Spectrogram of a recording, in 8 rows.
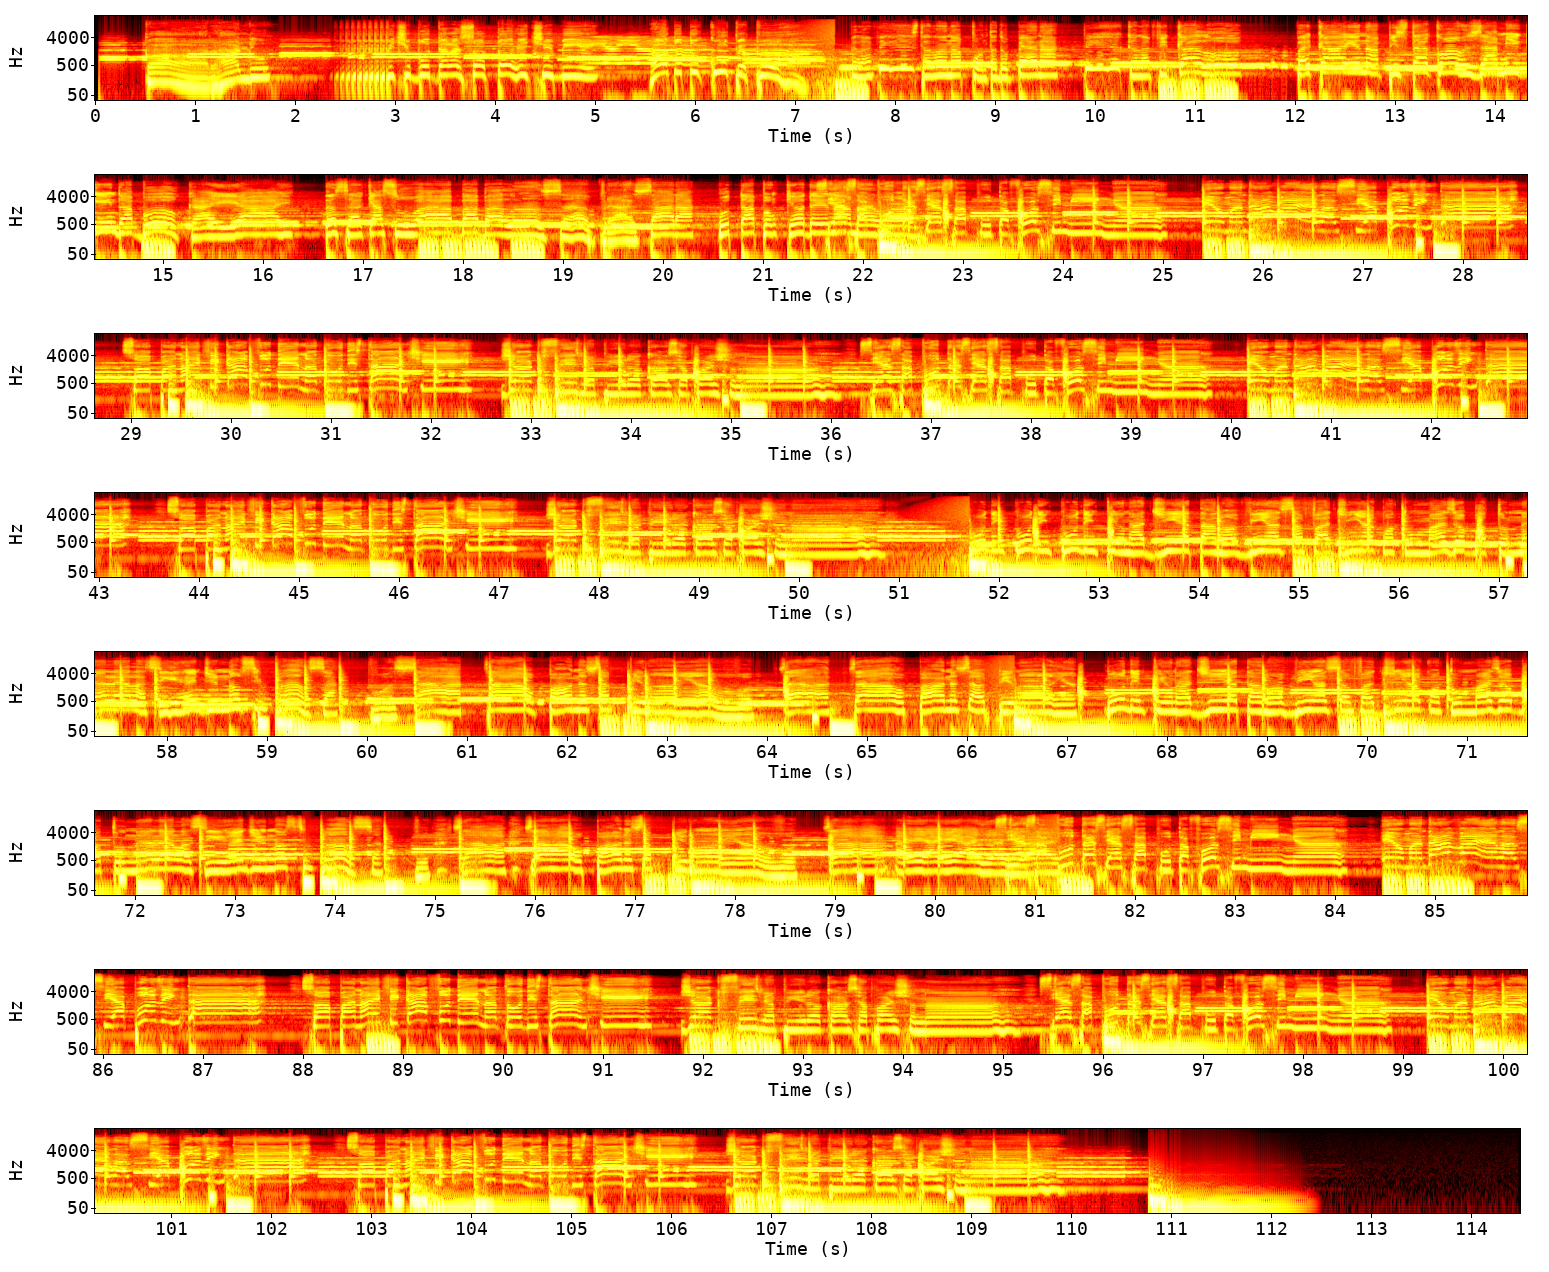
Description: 2024-03-31 00:10:23 Gênero: Funk Views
